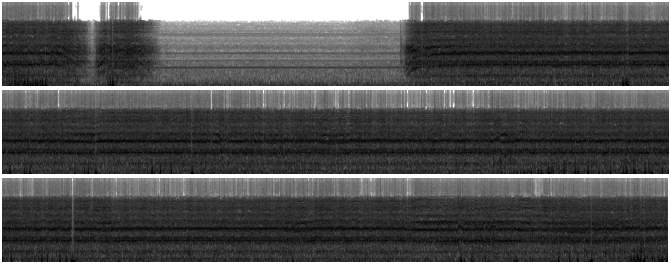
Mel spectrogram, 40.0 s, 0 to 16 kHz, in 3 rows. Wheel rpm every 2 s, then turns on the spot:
180, 70, 0, 0, 160, 230, 230, 230, 230, 230, 230, 230, 230, 240, 230, 230, 230, 230, 210, 220.
none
